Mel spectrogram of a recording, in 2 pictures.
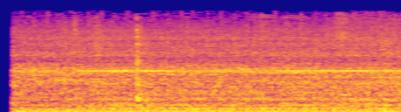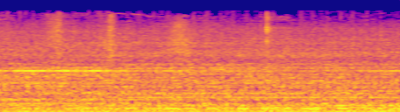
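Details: Furnace noise heard only in heat mode, at startup before the blower starts: steady mechanical hum with a thin high whine and occasional light ticks; source unidentified.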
